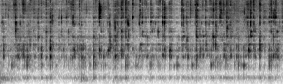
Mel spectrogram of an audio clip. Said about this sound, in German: Müssen wir eigentlich jetzt aufgießen, relativ schnell um relativ schnell den Wasserdruck aufzubauen. Mhm. Und dann muss der gleichbleibend sein. Das heißt, wir gießen gleichmäßig Wasser hinterher, bis wir auf der gewünschten Menge sind.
